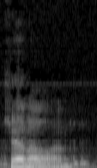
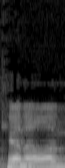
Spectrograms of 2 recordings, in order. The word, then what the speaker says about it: cation: So we have a term cation, okay, and it's pronounced cation, not cation. I hear that tried to be read as that quite often.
